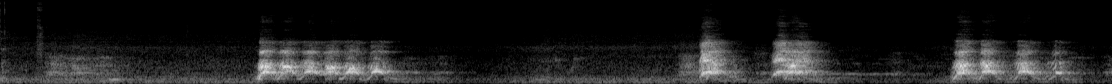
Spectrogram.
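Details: A dog barks in rapid clusters of four or five harsh, close barks. The clusters are separated by quieter stretches of several seconds with a faint whine and low hum.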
